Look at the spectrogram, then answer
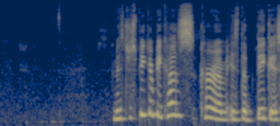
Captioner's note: speaking French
